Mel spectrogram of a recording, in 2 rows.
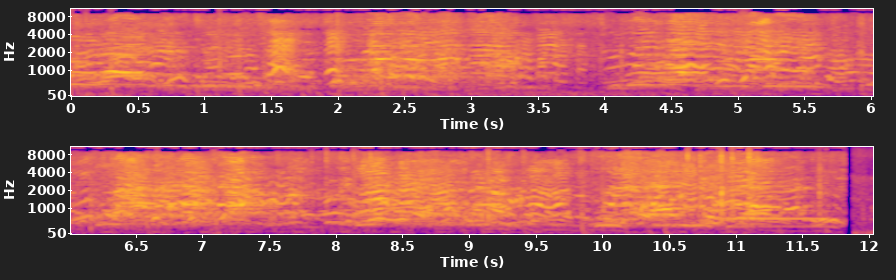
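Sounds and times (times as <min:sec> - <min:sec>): crowd of children talking: 0:00.0 - 0:12.0.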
